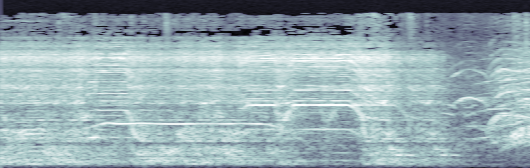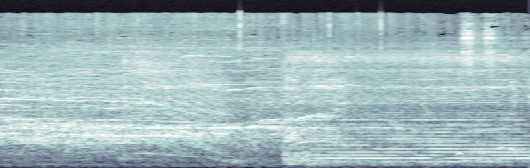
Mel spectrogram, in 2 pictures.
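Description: Electric guitar solo played live at loud volume: held high notes with bends, a run of notes sliding down and back up about halfway through, a long sustained note, and near the end a steady ringing chord.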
